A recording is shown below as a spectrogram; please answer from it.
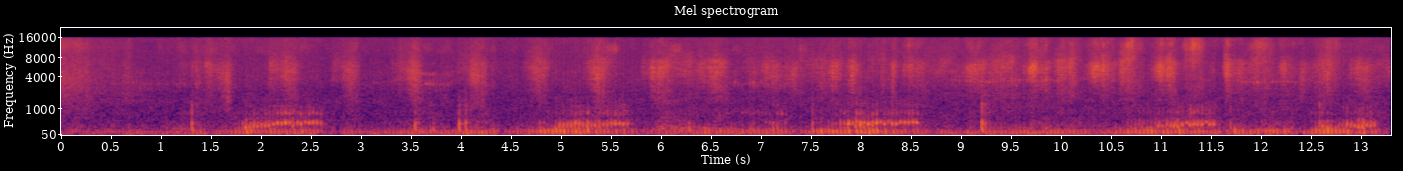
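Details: Domestic cat purring while scratched with fake nails: a rough low rumble that swells with each rising inhale about every three seconds, accompanied by steady scratching and rustling.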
